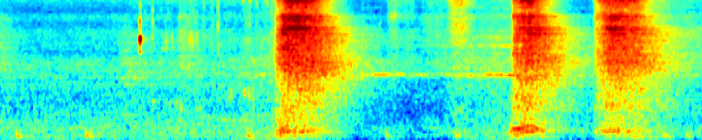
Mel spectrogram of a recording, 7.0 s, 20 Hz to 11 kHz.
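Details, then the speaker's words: 2021 Mercedes A250 2.0 petrol with misfire on cylinders 1 and 4, leak-down test: bursts of rushing air hiss from the exhaust side of cylinder 1, exhaust valve not seated or bent; valve to be replaced. "Hindi seated yung bulve properly o kaya bend."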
